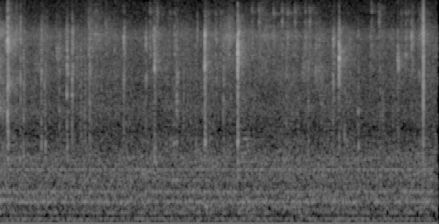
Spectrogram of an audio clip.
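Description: Typing on a computer keyboard: a run of irregular keystroke clicks, over a steady low hum.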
